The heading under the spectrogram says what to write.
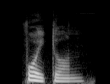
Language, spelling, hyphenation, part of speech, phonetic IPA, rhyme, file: Hungarian, folyton, foly‧ton, adverb, [ˈfojton], -on, Hu-folyton.ogg
- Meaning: always, incessantly, perpetually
